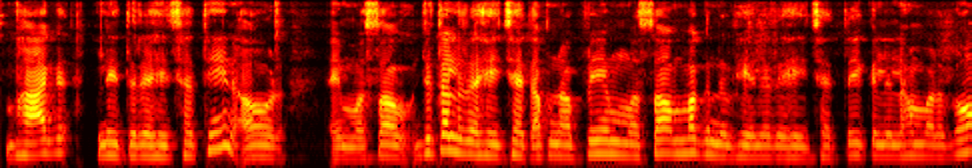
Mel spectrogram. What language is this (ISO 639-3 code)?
mai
